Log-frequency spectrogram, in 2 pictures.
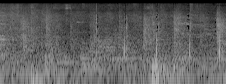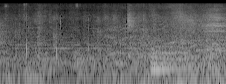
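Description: Footsteps of a man walking out of a room: a steady series of faint, even steps over low background noise, with no voices.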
